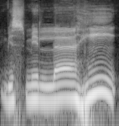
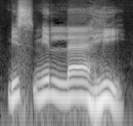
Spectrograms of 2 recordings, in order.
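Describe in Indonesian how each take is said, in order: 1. Suku kata terakhir bocor udara lewat hidung. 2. Suku kata terakhir keluar murni dari mulut. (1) "khasyumnya bermain" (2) "dihaluskan ya, ... betul-betul pure dari apa, rongga mulut"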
